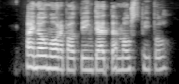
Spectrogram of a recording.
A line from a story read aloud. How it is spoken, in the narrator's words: Dean says flatly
